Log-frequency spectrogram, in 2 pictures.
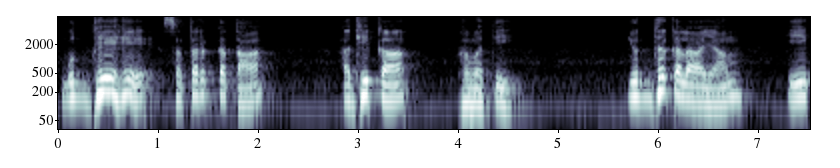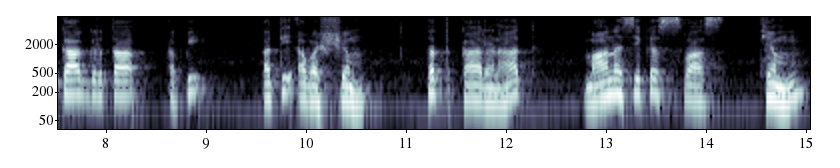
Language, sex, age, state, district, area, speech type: Sanskrit, male, 60+, Karnataka, Udupi, urban, spontaneous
